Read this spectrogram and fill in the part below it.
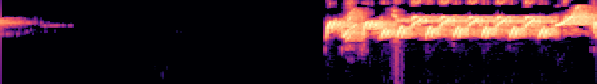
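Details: Goldfinch from Algeria, Tadmait song style: after a silence, a fast run of high, chattering notes repeated several times a second, rising into a thin buzz at the end.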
